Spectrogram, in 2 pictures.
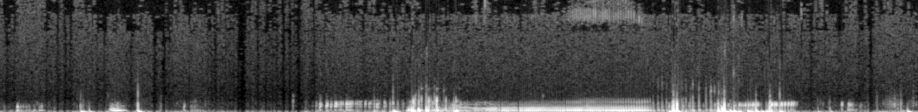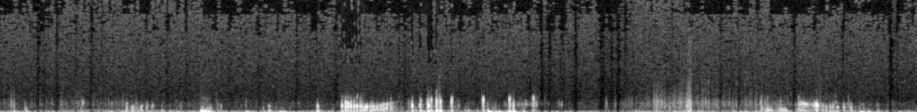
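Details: Stomach growling, bowel sounds: a long low rumbling gurgle with a drawn-out tonal groan, then scattered bubbling and popping.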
